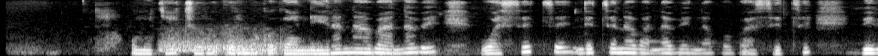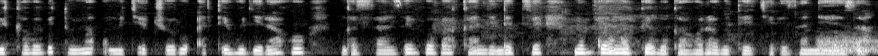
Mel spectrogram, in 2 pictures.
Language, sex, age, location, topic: Kinyarwanda, female, 18-24, Kigali, health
